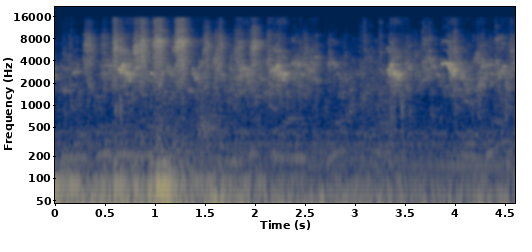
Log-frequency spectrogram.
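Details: Parakeet parent with its chicks at 6:20 in the morning, recorded on 4.1.15 by a live camera; high, scratchy chirps and short squawks come in bursts, with a faint low rumble beneath.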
